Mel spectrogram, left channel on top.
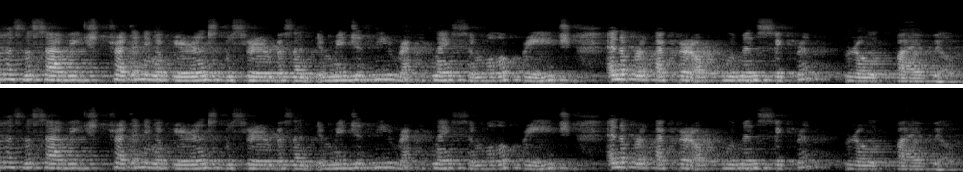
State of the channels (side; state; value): right; quieter; 7.3 dB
